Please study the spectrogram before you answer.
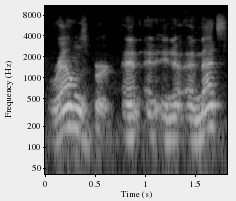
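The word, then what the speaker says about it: Ravnsborg: was running as well but rburg name is spelled ravensborg Raven that's right it is right but it sounds like rburg and you know and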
